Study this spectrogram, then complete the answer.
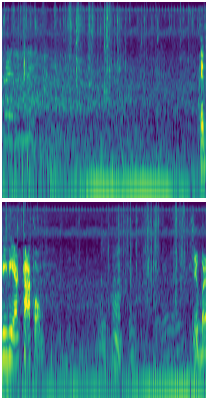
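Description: A candy wrapper crinkles as a man tears it open.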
